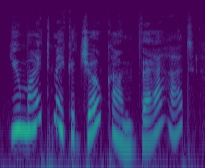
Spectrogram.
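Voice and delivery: high, tiny voice at her ear; little voice. A narrator's reading. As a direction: pipe it up like a very small creature. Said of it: "said the little voice".

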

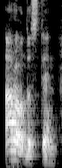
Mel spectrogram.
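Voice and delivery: "I don't" slurred into "a-ron"; flapped "don't". Shown as a demonstration. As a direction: tap an r in place of the d in "don't". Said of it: "우리말의 리을로 발음된다라고 생각하시면".

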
